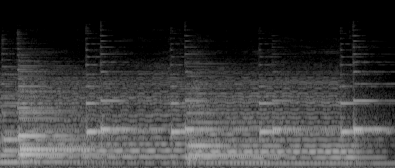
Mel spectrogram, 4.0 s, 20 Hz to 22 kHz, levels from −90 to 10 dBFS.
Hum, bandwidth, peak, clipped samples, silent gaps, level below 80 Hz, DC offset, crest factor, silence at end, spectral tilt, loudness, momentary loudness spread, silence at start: none; 10 kHz; -8 dBFS; under 0.1%; none; -60 dBFS; 0.1%; 18 dB; 0 s; -7 dB/octave; -27 LUFS; 10 LU; 0 s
